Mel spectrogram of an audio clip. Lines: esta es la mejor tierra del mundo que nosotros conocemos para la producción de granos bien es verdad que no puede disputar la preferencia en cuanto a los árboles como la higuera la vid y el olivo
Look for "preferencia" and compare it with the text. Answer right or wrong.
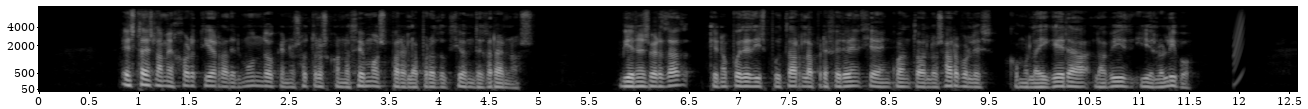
right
